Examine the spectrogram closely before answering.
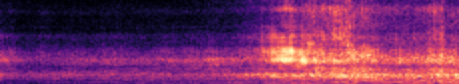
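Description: Four-cylinder stock car race cars running on a short oval track at steady revs. The engine sound grows loud about two and a half seconds in as a car passes close by.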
